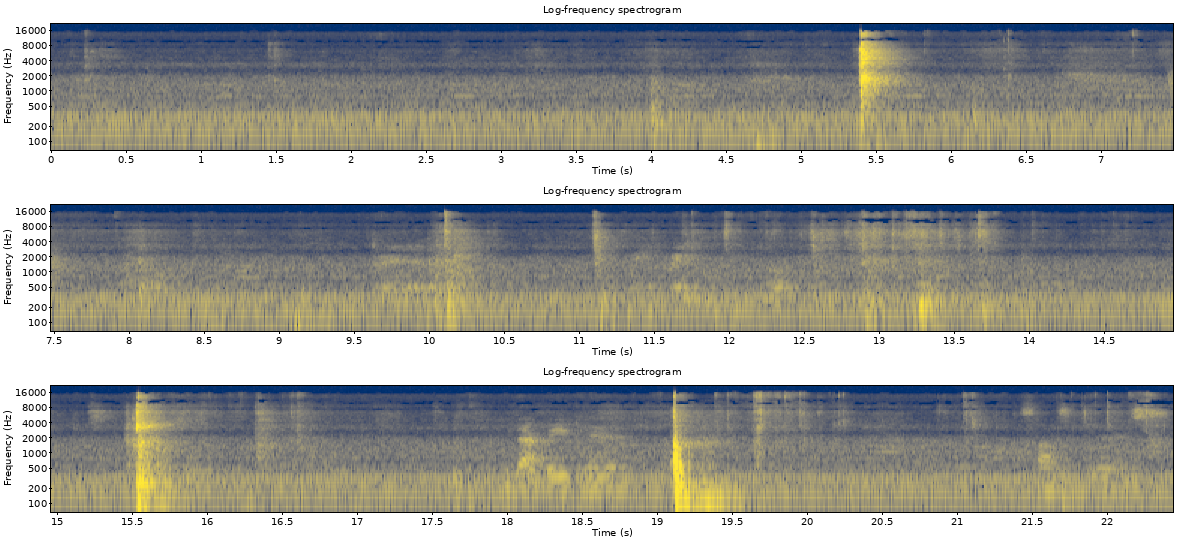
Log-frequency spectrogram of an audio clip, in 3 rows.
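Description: Kitchen handling sounds: sharp knocks and clatter of doors and items being moved, three loud ones at about 5, 15 and 19 seconds, over a steady low appliance hum.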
